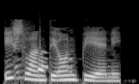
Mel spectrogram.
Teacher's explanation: Note that it's a voiceless T, even though Iceland, in all the Germanic languages, it keeps a D letter there.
